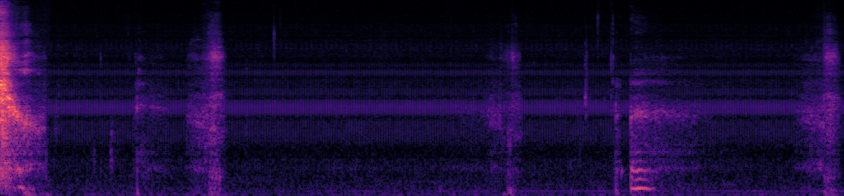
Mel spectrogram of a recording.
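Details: Person sick with a cold: a strong sneeze followed by several softer sniffs and nasal bursts over a steady background hum; sneezing fits and sniffing.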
